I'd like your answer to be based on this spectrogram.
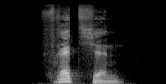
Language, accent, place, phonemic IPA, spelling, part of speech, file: German, Germany, Berlin, /ˈfʁɛtçən/, Frettchen, noun, De-Frettchen.ogg
- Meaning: ferret (the mammal Mustela putorius furo)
